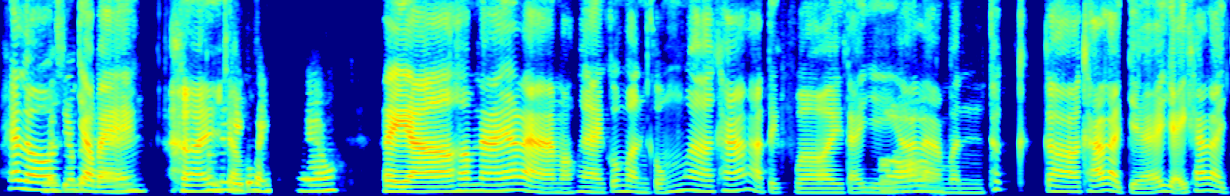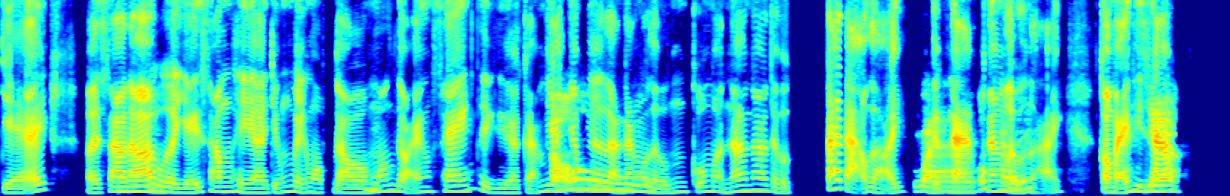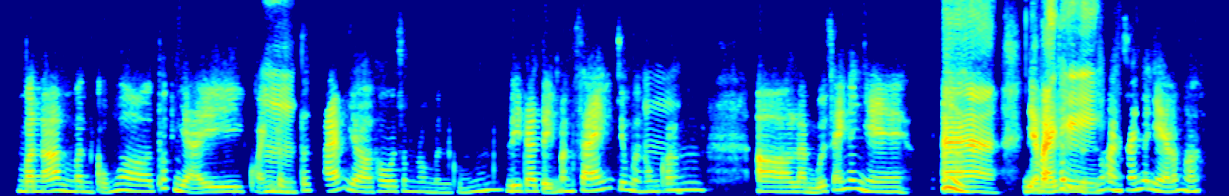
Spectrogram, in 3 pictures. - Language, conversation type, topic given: Vietnamese, unstructured, Giữa ăn sáng ở nhà và ăn sáng ngoài tiệm, bạn sẽ chọn cách nào?
- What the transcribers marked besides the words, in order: laughing while speaking: "Hi"; tapping; chuckle; throat clearing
